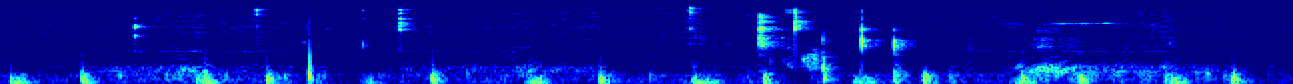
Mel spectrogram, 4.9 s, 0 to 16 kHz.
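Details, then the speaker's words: Woman's heartbeat recorded through a stethoscope after her second blood draw in a week: steady beat about 100 per minute with faint rustling and background noise. "so this is the second blood draw that i've had in a week and uh it should be the last one for a little while but i wanted to record my heartbeat so i hope you enjoy"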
